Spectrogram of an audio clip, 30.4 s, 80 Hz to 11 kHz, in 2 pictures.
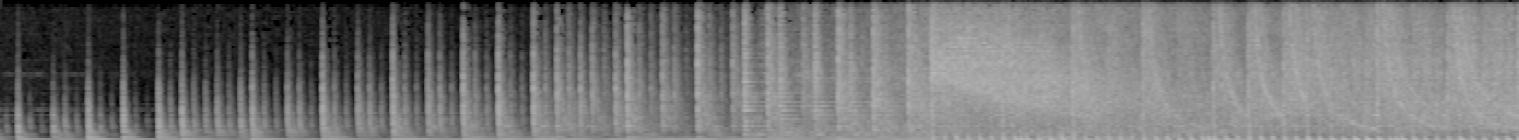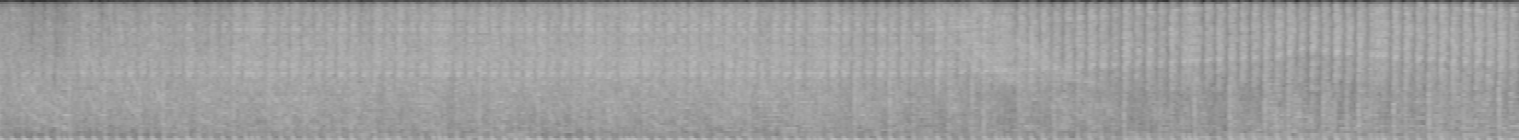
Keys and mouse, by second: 6.3 click, 7.9 click, 9.8 shift+click, 14.7 middle click, 21.5 click, 22.6 middle click, 24.5 KP_1, 28.5 e.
